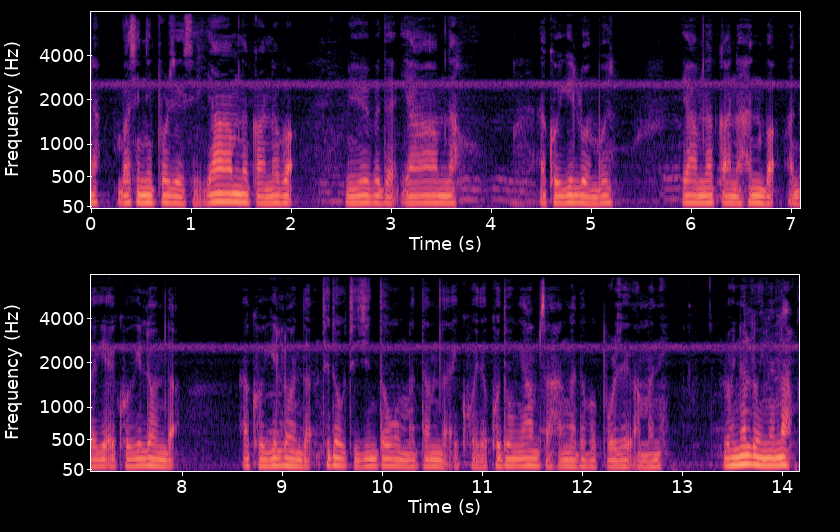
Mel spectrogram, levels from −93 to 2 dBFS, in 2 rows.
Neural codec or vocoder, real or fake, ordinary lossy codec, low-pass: none; real; none; none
